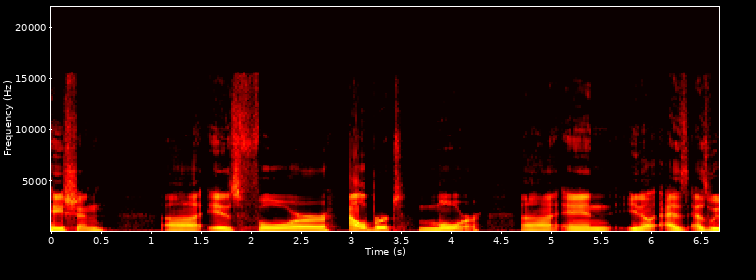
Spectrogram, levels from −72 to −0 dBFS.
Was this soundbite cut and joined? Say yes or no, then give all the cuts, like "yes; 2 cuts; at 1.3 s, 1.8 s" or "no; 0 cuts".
yes; 1 cut; at 2.9 s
